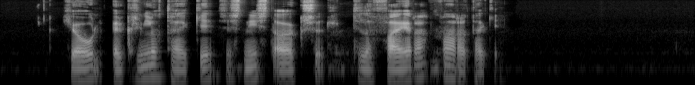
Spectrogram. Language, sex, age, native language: Icelandic, male, 20-29, Icelandic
